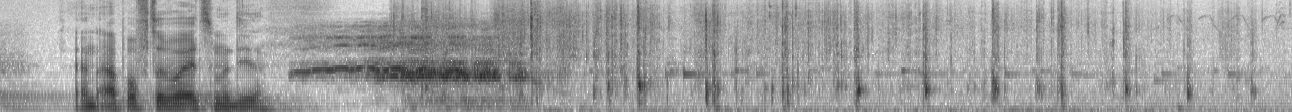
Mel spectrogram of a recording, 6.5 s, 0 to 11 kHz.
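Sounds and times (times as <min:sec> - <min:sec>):
speech: 0:00.4 - 0:01.6
large black work horse giving a quavering whinny: 0:01.4 - 0:06.4
work horse hooves clip-clopping on a hard surface: 0:01.9 - 0:06.4.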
